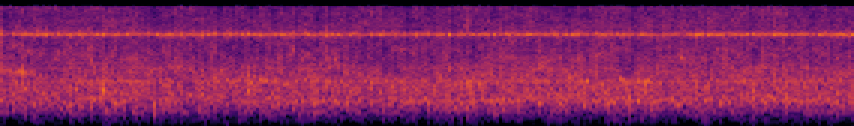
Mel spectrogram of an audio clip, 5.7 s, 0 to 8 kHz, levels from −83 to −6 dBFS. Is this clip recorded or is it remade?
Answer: remade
